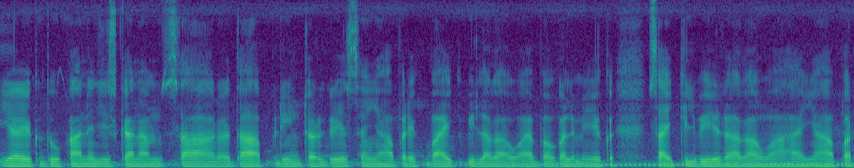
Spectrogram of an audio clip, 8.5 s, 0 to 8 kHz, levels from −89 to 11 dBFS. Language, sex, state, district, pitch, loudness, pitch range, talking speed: Hindi, male, Bihar, West Champaran, 105 Hz, -18 LUFS, 105-110 Hz, 195 wpm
